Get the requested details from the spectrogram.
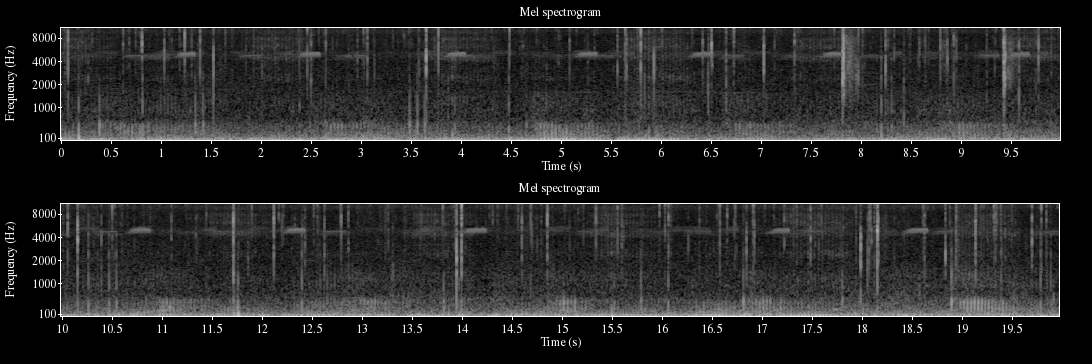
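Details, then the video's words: Cute sleeping kitties purring by a crackling fireplace, spring garden ambience. A low, even rumble fills the background while scattered crackle pops and a faint repeated high chirp recur throughout. "Relax with Cute Sleeping Purring Kitties"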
